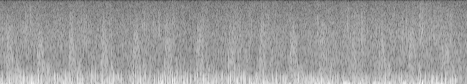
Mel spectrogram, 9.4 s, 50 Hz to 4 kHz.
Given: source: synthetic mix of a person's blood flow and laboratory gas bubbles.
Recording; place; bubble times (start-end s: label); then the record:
Doppler ultrasound of blood flow; subclavian vein
2.56-2.71 s: bubbles
3.35-3.44 s: bubbles
4.37-4.48 s: bubbles
4.93-4.98 s: bubbles
From the record:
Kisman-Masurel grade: 121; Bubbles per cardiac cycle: 1 to 2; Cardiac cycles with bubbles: 10 to 50%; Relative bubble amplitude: barely perceptible (0.100 to 0.250); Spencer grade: 2 (many but less than half of the cardiac periods contain bubble signals, singularly or in groups); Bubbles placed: anywhere in the cardiac cycle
